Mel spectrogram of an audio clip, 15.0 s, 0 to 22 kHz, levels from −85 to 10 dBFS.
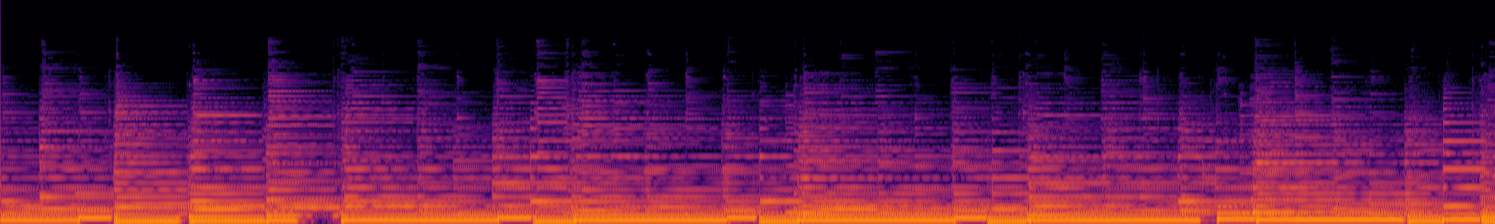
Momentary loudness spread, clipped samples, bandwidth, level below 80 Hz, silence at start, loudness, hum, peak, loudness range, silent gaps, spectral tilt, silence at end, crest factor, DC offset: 2 LU; under 0.1%; 5.6 kHz; -22 dBFS; 0 s; -19 LUFS; none; -6 dBFS; 1 LU; none; -10 dB/octave; 0 s; 12 dB; under 0.1%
